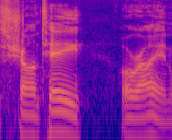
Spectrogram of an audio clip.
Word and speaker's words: Shawnte Orion: your host Andy gervich my guest today is Shante Orion where I just learned uh five minutes ago I've been mispronouncing your name sir for the past 3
